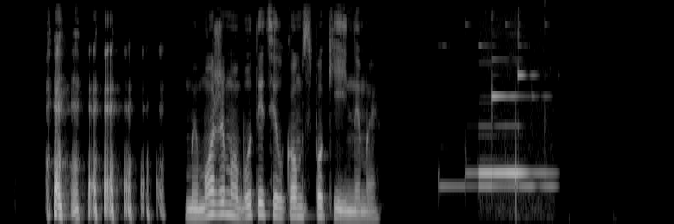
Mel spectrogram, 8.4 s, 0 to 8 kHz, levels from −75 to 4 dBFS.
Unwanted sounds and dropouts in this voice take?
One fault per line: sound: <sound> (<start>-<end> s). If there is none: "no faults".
sound: laugh (0.6-2.1 s)
sound: throat clearing (5.5-7.0 s)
